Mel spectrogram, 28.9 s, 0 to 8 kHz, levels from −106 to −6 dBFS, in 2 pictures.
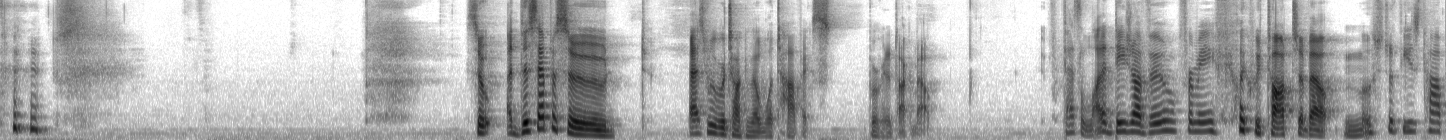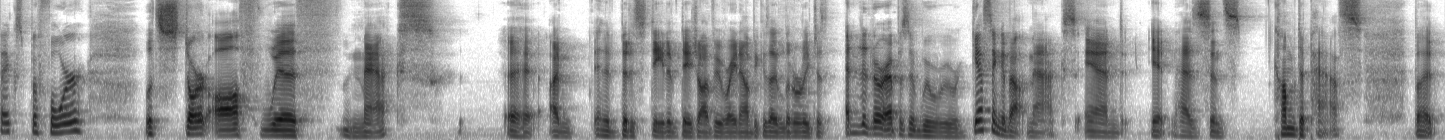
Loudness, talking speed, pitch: -24 LUFS, 150 wpm, 130 Hz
